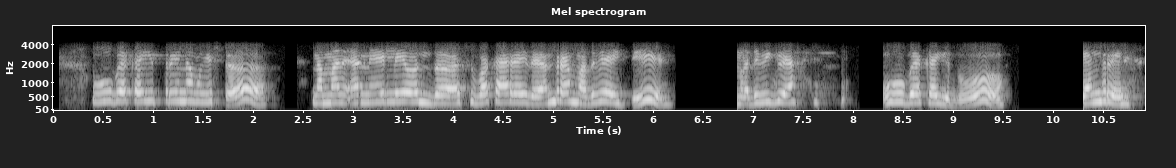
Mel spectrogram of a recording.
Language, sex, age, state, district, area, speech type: Kannada, female, 18-30, Karnataka, Koppal, rural, conversation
